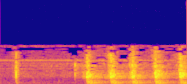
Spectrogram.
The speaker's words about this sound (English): When I got to the apartment, I could hear someone moving inside. The door was locked, so I knocked.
